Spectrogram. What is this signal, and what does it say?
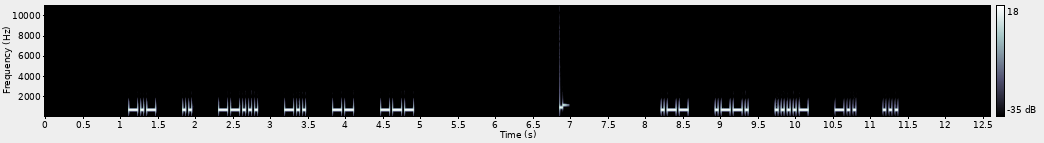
Morse code, heard as a keyed tone, about 30 wpm, spaced as for 17 wpm, 700 Hz. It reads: KI7DMO WP4DS
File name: Lesson 37g - Letter x - Call Signs 30wpm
